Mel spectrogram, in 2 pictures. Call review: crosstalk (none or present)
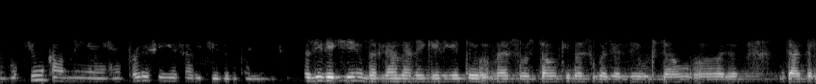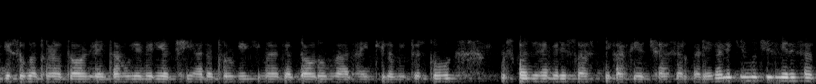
none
